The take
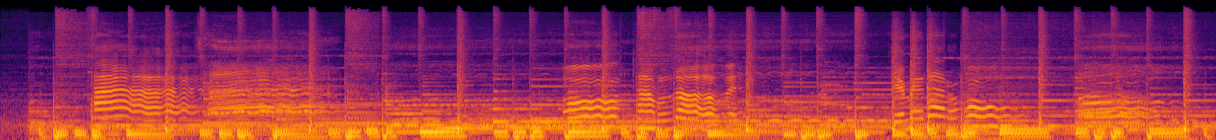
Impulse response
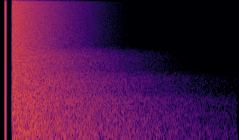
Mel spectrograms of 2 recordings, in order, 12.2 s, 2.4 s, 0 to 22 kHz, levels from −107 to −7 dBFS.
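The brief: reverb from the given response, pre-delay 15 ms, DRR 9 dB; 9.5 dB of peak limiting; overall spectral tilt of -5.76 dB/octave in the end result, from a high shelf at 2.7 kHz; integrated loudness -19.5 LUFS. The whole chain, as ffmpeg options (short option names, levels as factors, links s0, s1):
-filter_complex "[0:a]highshelf=f=2700:g=9,alimiter=limit=0.112:level=0:latency=1,asplit=2[s0][s1];[1:a]atrim=start_sample=2205,adelay=15[s2];[s1][s2]afir=irnorm=-1:irlink=0,volume=0.141[s3];[s0][s3]amix=inputs=2:normalize=0,volume=2.82"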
